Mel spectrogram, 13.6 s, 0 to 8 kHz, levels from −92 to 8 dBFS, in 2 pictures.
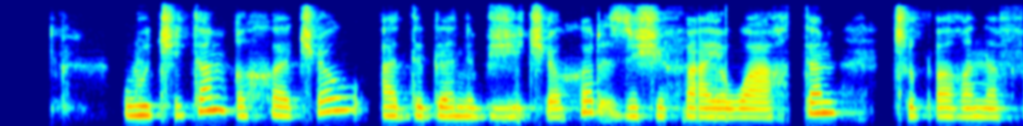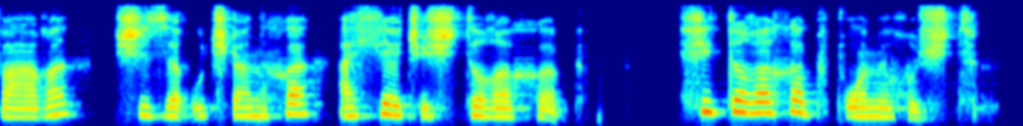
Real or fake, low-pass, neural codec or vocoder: fake; 7.2 kHz; codec, 16 kHz, 16 kbps, FunCodec, trained on Chinese and English, 50 frames a second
